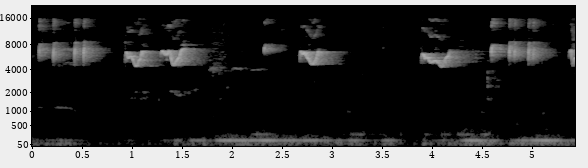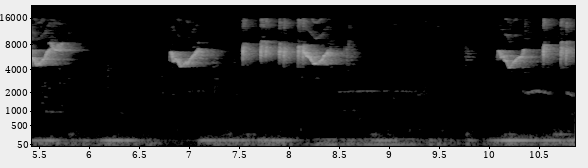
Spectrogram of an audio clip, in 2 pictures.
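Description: A Yellow-browed warbler sings very high, thin, sibilant notes in quick bursts, some slurring down, over a low rumble in the background.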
